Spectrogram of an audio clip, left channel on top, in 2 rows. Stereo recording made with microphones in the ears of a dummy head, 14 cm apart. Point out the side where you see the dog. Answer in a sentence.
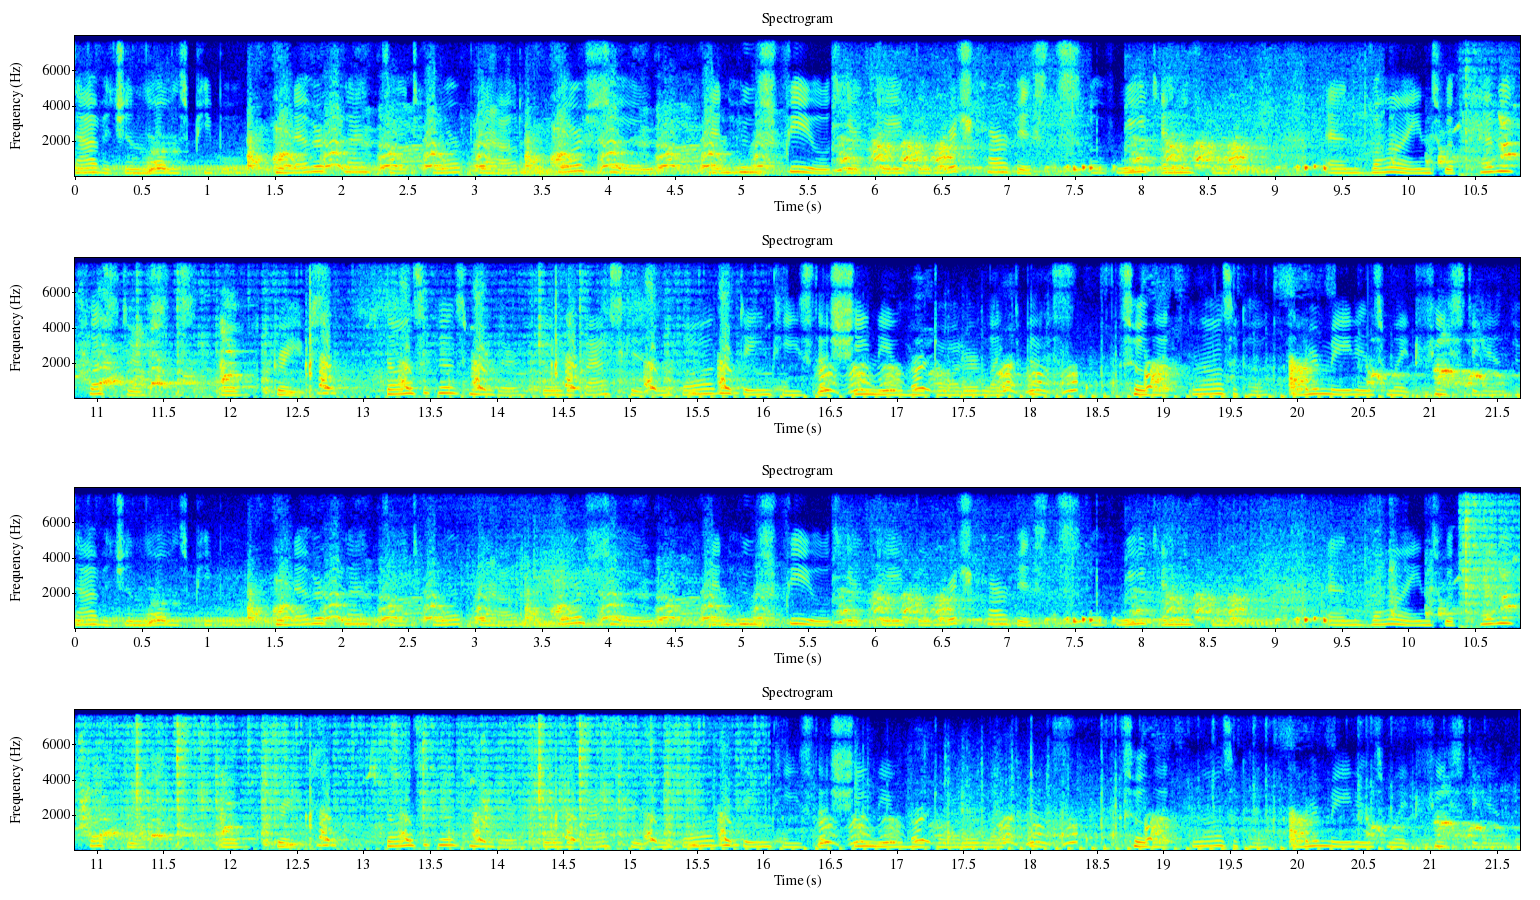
You can hear the dog on the left.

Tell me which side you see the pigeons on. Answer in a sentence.
In this clip you hear the pigeons on the right.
